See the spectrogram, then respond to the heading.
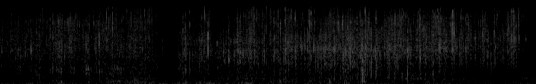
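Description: A small folded plastic bubble wrap pad is held in both hands while fingertips scratch and squeeze it. The result is a steady, bright, dense crinkling and crackling with little low end, broken by a brief quiet dip partway through before the rustling picks back up.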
